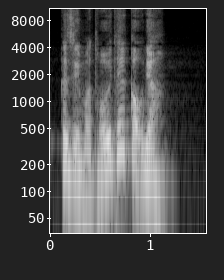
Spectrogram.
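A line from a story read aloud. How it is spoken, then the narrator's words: Shrieking. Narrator (Vietnamese): Thằng nhái rú lên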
